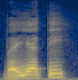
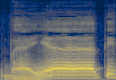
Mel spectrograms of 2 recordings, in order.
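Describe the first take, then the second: First: The 'ya' syllable is kept short. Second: The 'ya' syllable is held somewhat long. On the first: The speaker calls it wrong. "jangan bayati ya" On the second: The speaker calls it right. "Ya-nya agak panjang"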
